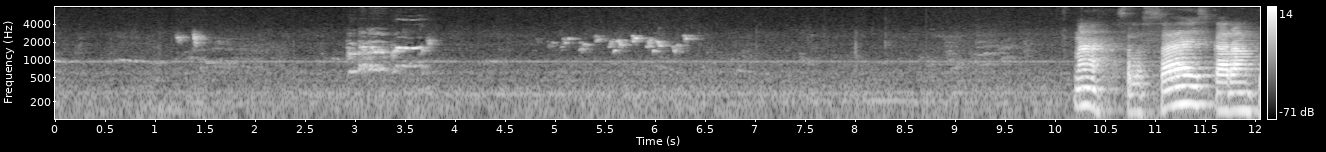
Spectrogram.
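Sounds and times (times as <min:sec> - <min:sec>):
birds chirping: 0:00.0 - 0:10.3
faint steady hum: 0:00.0 - 0:12.0.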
